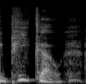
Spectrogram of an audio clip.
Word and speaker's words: Picoult: I mean, I always call you Jodi Picoult, and I hear some people call you Jodi Pico. I mean, what is the correct pronunciation? – It's actually Pico, but Stephen, you can call me whatever you want.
